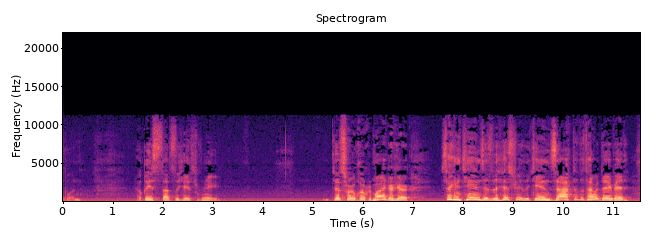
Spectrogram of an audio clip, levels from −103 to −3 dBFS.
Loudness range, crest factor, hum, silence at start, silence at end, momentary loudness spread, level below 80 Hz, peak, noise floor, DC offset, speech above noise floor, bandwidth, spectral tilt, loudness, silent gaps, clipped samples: 11 LU; 16 dB; none; 0 s; 0 s; 18 LU; -46 dBFS; -2 dBFS; -43 dBFS; under 0.1%; 26 dB; 11.5 kHz; -6.5 dB/octave; -18 LUFS; none; under 0.1%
